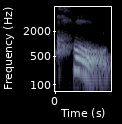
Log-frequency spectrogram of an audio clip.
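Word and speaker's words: Cobh: The last stop in County Cork is the city of Cove, and they pronounce it that way, like C-O-V-E.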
